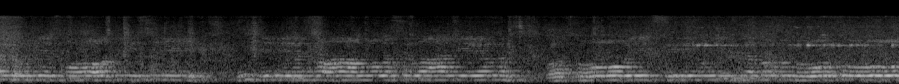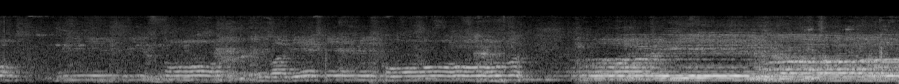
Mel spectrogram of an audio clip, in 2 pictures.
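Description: A group of men sings a slow chant together in a large echoing hall.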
